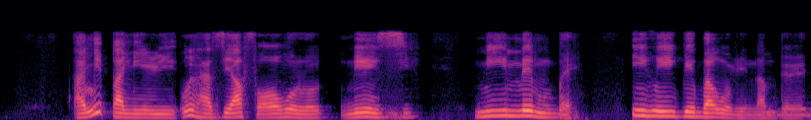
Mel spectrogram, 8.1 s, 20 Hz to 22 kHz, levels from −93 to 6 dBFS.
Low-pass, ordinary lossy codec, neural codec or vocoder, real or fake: 7.2 kHz; Opus, 24 kbps; codec, 16 kHz, 1 kbps, FunCodec, trained on Chinese and English, 50 frames a second; fake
